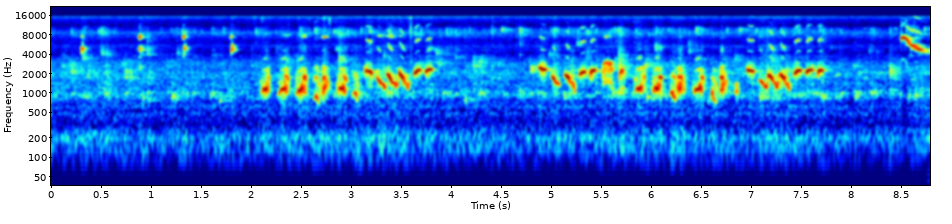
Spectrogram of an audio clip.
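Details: Forest-dwelling wild white-rumped shama giving two bursts of fast, rolling chattering notes separated by a short pause, with scattered faint high chips and a low steady hum throughout.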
